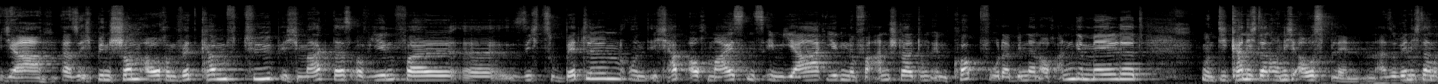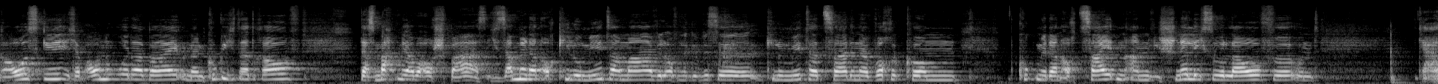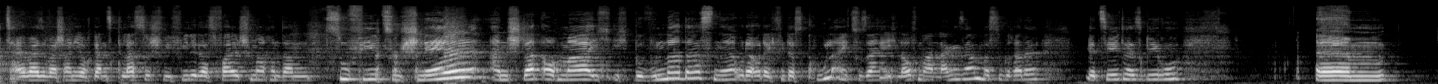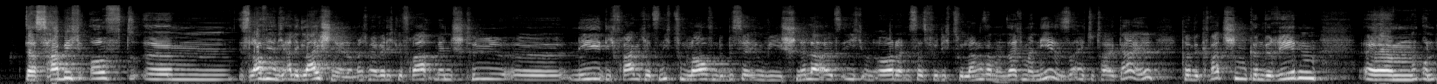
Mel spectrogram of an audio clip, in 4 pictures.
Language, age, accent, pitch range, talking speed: German, 30-49, German, 205-245 Hz, 205 wpm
